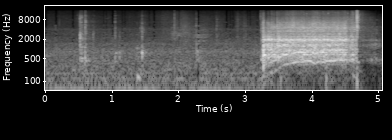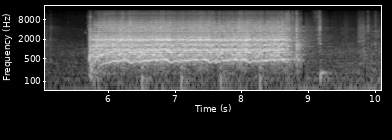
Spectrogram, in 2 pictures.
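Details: 1955 Morris Oxford parked for 33 years, cranked with the throttle closed. Two long bursts of steady starter whine with no catch or firing; the engine cranks but won't start.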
